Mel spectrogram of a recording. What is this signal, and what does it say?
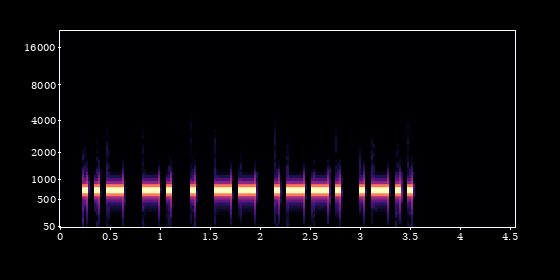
Morse code, heard as a keyed tone, about 20 wpm, 700 Hz. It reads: UNEMPL
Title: Build A Word - 6 Letters At A Time - 12-Letter Words - 20wpm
